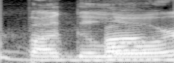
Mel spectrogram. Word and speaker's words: Bungalore: Are you say lore? Bungalore. Bungal bungalore like almost like it's like folklore.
